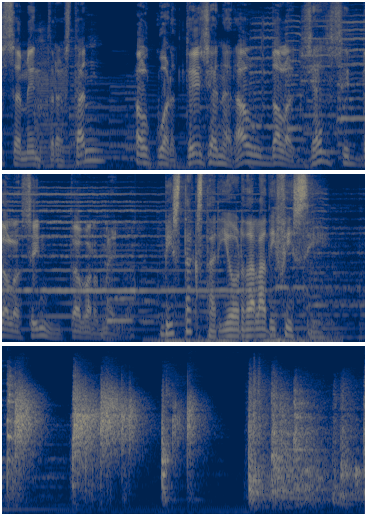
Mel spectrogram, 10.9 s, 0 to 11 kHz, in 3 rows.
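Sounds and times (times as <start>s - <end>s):
speech: 0.0s - 7.0s
billiard break shot balls colliding: 7.2s - 10.8s.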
